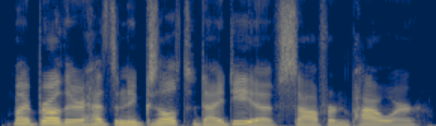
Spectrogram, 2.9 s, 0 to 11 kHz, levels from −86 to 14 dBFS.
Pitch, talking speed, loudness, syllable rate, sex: 195 Hz, 185 wpm, -18 LUFS, 6.0 syllables/s, female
